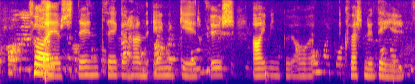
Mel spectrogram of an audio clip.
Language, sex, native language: Icelandic, male, Icelandic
